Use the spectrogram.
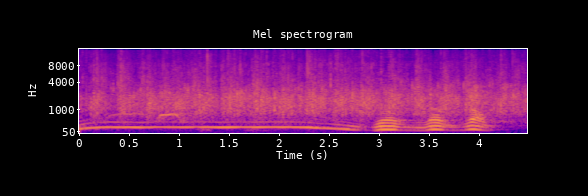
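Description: An audience applauds with steady, dense clapping throughout, while a held low hum gives way to three short, swelling tonal bursts near the end.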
